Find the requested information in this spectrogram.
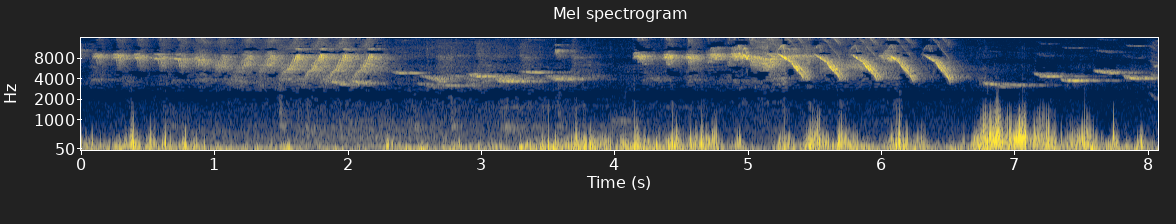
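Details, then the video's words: Young bananaquit aged eleven months giving strings of high, hurried, down-slurred buzzy notes, with much low thumping and background noise throughout. "Sibite filhote com 11 meses dando Chow"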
